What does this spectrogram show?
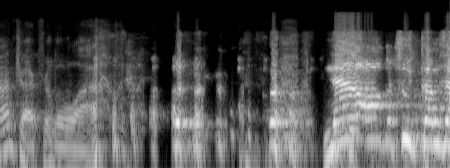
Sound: laughing

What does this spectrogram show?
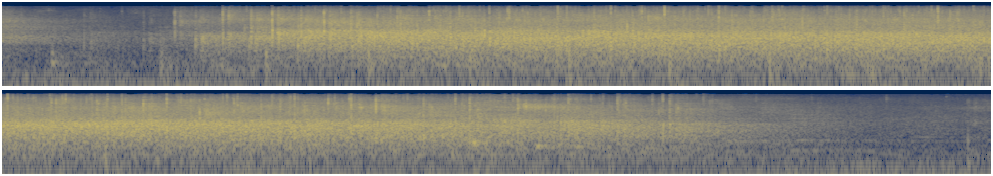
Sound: applause

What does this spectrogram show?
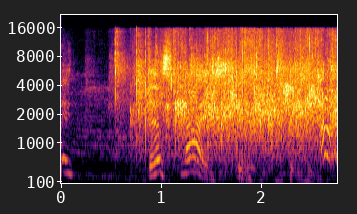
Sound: crowd clapping

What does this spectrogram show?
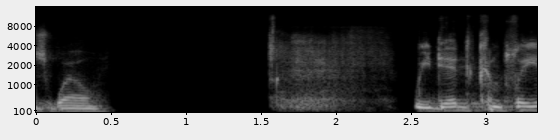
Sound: pause

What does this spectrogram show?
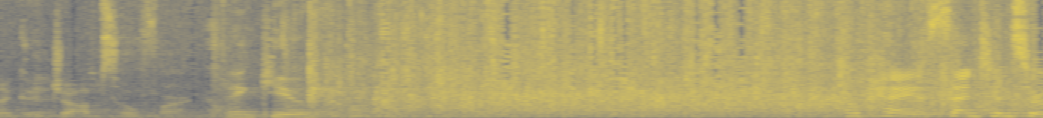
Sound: audience applause

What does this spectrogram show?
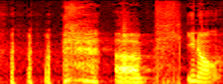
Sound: laughs

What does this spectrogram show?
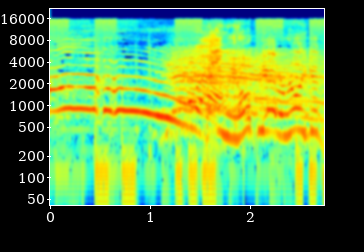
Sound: children cheering

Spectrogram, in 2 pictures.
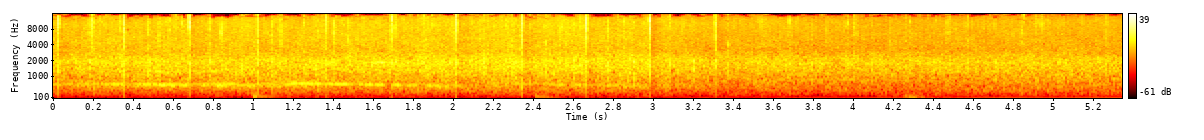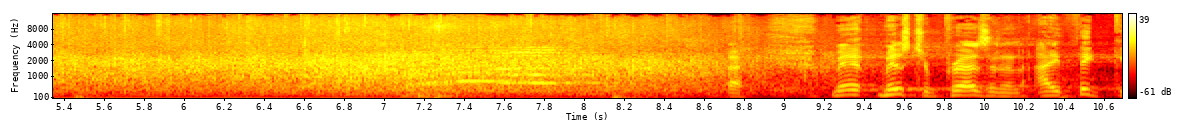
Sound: applause

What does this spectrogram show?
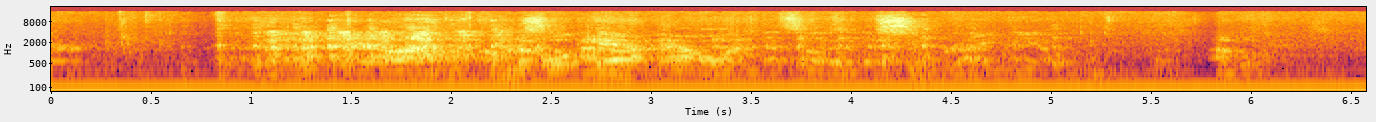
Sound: overlapping chattering; group laughs

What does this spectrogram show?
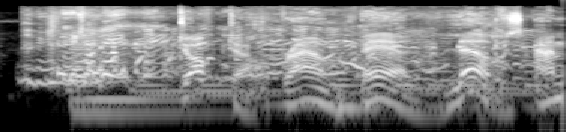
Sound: all laughing

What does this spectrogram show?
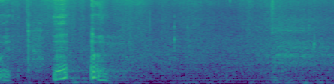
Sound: clearing throat

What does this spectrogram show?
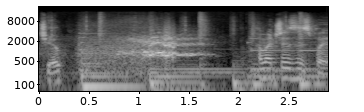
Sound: tires screeching

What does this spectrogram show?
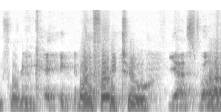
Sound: chuckling

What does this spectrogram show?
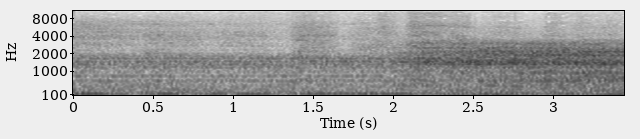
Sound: panting Heavily

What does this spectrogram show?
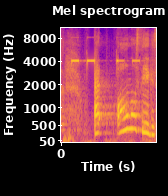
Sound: timer beeps

